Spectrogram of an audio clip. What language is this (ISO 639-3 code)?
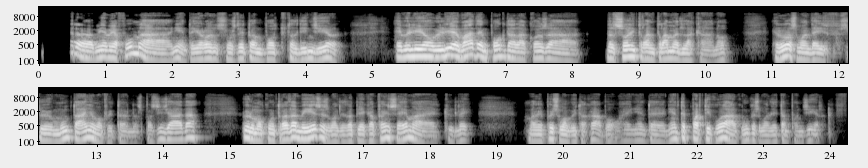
pms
